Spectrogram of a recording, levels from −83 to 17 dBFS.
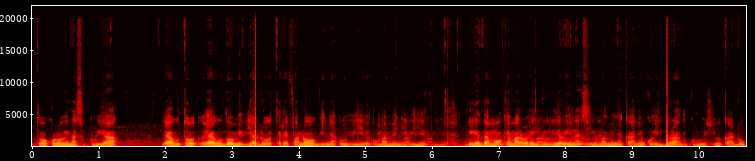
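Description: A sharp bang at 3.35 s, and another at 9.53 s, cuts through the speech. Each is invalid numbers at full scale: a calculation produced infinite or invalid values, pinning the output to its limit for a block of about 1.45 ms, which fits a 64-sample block, too short to be heard as anything but one bang.

From 5.2 s to 8.71 s each word comes back roughly a third of a second later, repeating and growing thinner and more ringing, peaking at about 12 dB below the speech. This is feedback echo between two devices on the same call in one room: one plays what the other's microphone sent, that microphone picks it up again, and neither echo canceller removes sound played by the other device.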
